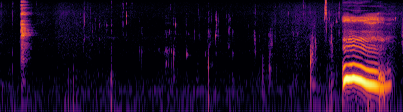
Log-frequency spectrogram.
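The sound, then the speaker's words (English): A single sharp clink of ceramic coffee mugs in a toast, then quiet, sparse sipping of coffee and small slurps, ending in a loud, drawn-out voiced sigh of satisfaction. “And then we can bring it to right now when we cheers, you know, and cheers.”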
